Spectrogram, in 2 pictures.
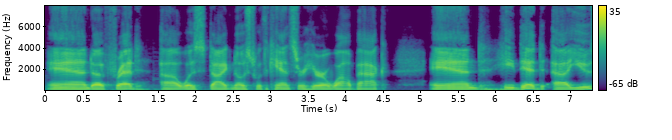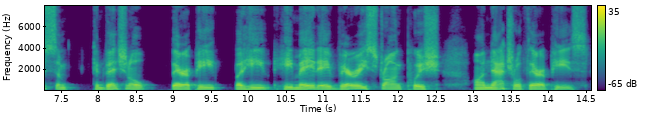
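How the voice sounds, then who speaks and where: A man hosting a health podcast as a doctor, speaking slowly and hesitantly with many fillers. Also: medium pitch, fairly even intonation, fairly bright tone. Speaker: podcast host, physician. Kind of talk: interview hosting.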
